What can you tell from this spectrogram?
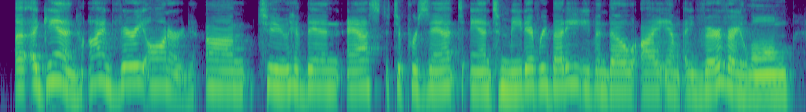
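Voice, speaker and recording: In a Texan accent, a woman speaks with a bright, sharp tone and a medium pitch. Her pace is fairly slow, with hardly any pauses and ordinary pitch variation. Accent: Texan twang. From Texas. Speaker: clinical research industry speaker. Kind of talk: webinar presentation. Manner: halting, many fillers.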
